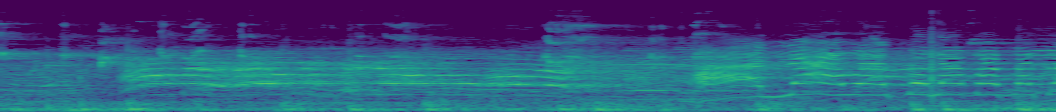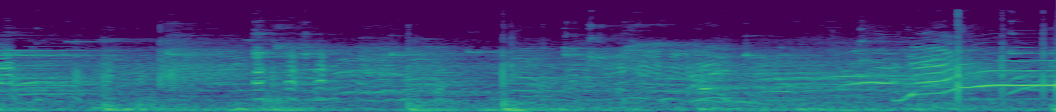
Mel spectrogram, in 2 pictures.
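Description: Basketball bouncing on a gym floor during play, with players' shouts and calls echoing around the hall.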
